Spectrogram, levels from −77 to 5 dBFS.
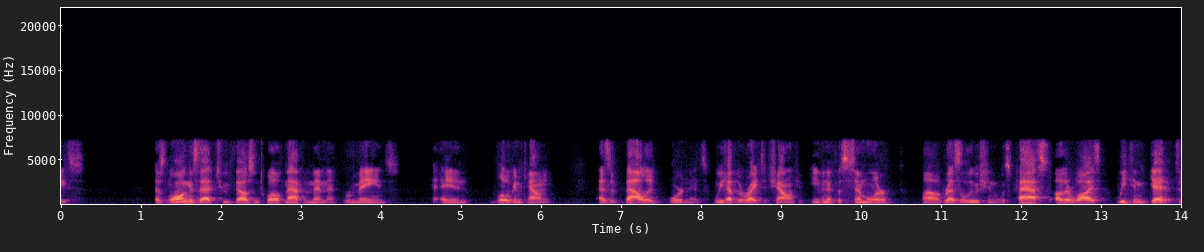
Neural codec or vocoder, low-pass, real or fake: codec, 16 kHz, 6 kbps, DAC; 7.2 kHz; fake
